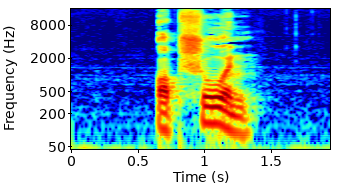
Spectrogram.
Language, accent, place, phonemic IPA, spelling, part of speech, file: German, Germany, Berlin, /ɔpˈʃoːn/, obschon, conjunction, De-obschon.ogg
- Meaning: albeit (despite its being; although)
